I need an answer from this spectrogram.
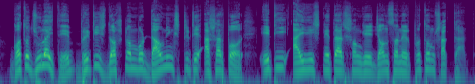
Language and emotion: Bengali, neutral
